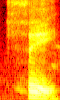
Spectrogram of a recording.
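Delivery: "C" said as "thê", tongue between the teeth; lisped-sounding "thê" for "C"; English TH. Shown as a demonstration. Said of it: "pronunciar como o inglês".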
